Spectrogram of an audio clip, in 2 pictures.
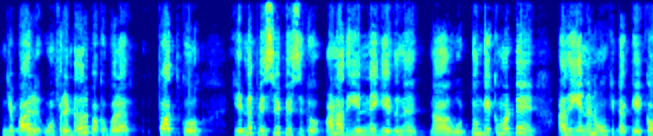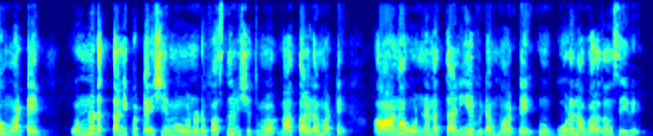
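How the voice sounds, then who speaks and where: A woman's voice: mid-range voice, darkish tone, natural voice. Woman voicing a teasing stubborn husband. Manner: mock-sweet teasing, drawn-out pleading.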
